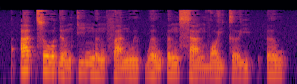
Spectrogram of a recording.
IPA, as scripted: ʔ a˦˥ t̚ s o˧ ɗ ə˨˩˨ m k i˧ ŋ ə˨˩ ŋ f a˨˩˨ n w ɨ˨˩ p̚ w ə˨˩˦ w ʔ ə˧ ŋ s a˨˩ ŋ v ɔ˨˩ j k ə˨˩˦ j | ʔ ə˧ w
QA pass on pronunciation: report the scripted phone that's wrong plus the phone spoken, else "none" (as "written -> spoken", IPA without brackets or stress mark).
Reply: none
